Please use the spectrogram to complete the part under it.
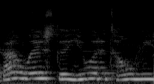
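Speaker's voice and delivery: mock-upset, complaining tone. Retelling a lady who wanted her money back, imitating her being upset. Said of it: "because she's upset".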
